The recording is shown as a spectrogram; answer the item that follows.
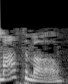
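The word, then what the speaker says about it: Mossimo: The manatee gray version of the dress in question, Mosimo Women's Plus Size. – Massimo. – Massimo, is that how you pronounce it? – Massimo.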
